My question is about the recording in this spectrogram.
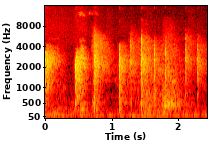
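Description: Chalk writing on a blackboard: a quick run of short taps and scratches as letters are written stroke by stroke.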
